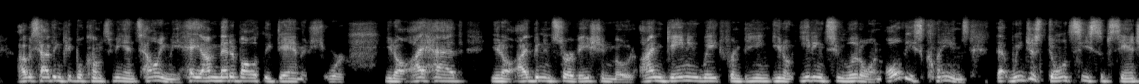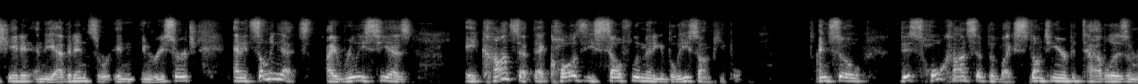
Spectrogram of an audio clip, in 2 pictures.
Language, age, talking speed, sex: English, 30-49, 210 wpm, male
